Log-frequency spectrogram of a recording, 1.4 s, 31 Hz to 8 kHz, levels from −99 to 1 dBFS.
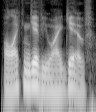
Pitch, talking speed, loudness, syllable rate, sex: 95 Hz, 290 wpm, -17 LUFS, 5.3 syllables/s, male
